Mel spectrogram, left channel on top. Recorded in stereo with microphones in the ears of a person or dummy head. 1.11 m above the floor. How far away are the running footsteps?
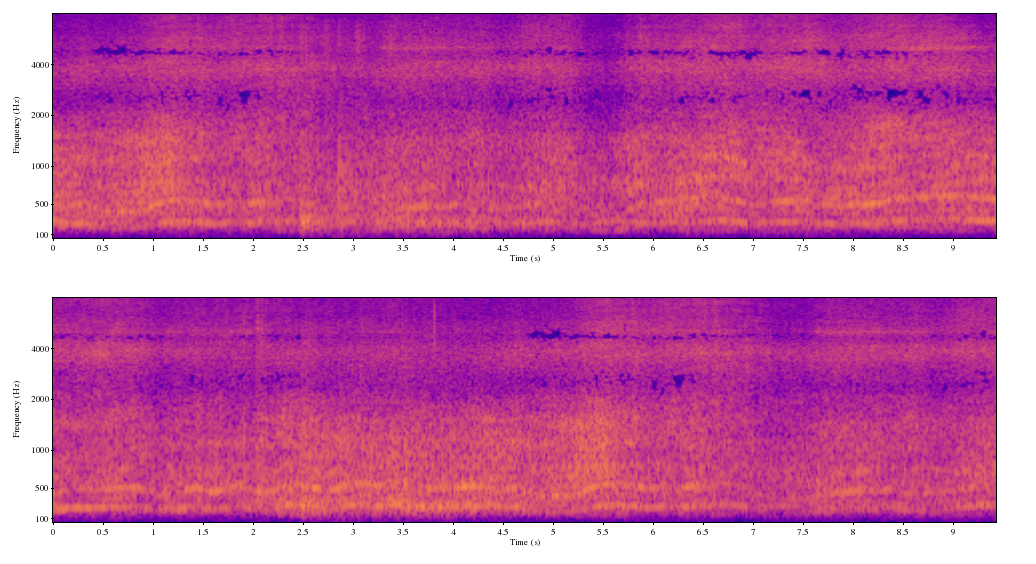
About 3 m.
